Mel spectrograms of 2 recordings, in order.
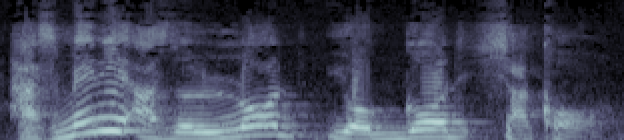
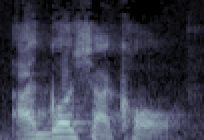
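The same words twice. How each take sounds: First: "As many as the Lord your God shall call" read slowly, leaning on "many"; slow, weighty scripture reading with "many" stressed; stress on God's call. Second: "our God shall call" repeated softer and lower, like an aside; a soft, low murmur of "our God shall call"; quiet echo. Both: Shown as a demonstration. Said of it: "He put an emphasis".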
